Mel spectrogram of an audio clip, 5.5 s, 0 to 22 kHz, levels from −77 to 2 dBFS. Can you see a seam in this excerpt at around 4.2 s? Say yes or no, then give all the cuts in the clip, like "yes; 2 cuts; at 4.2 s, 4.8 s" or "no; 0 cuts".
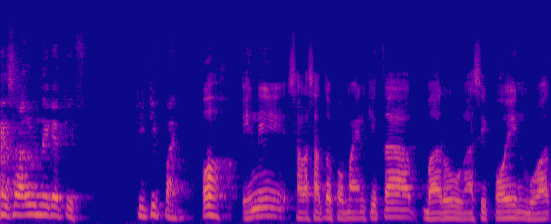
no; 1 cut; at 1.8 s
